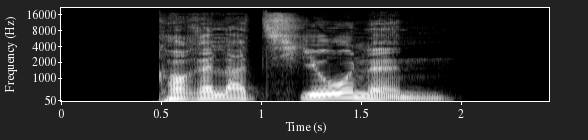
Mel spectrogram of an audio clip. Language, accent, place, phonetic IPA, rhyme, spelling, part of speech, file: German, Germany, Berlin, [kɔʁelaˈt͡si̯oːnən], -oːnən, Korrelationen, noun, De-Korrelationen.ogg
- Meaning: plural of Korrelation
